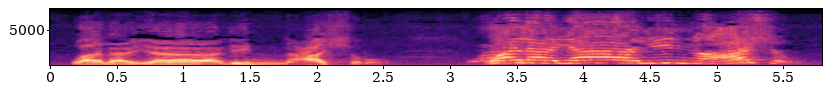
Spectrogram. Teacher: یہاں تنوین کے بعد عین جو کہ حروف حلقی میں سے ہے آ رہا ہے، لہذا یہاں اظہار حلقی ہوگا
